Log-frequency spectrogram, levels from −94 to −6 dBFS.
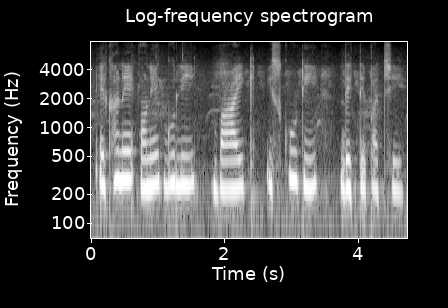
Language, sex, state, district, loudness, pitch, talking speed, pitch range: Bengali, female, West Bengal, Cooch Behar, -14 LUFS, 240 Hz, 75 wpm, 225-260 Hz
